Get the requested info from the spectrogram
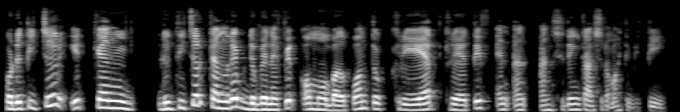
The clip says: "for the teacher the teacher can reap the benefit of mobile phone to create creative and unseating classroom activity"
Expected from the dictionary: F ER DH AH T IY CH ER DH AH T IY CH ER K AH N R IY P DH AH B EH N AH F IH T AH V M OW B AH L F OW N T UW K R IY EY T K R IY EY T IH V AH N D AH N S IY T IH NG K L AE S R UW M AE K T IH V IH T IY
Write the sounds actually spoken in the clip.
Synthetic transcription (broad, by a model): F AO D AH T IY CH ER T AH T IY CH ER K AH N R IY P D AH B EH N AH F IH T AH M OW B AH L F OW N T UW K R IY EY T K R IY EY T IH F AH N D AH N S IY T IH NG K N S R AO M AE K T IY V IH T IY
